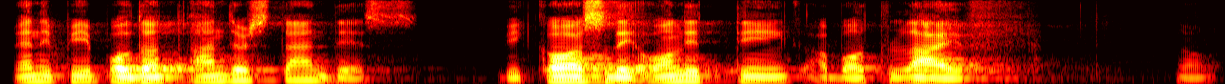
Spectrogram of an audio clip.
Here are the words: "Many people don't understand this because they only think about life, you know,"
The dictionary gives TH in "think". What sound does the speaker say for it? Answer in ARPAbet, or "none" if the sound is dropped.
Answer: T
